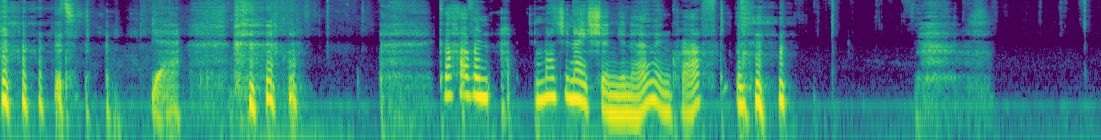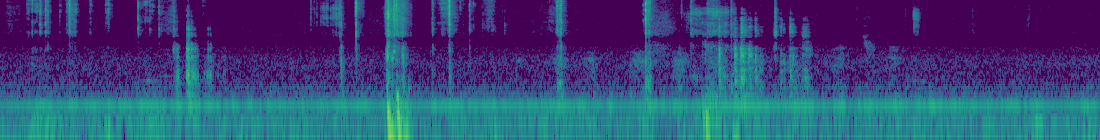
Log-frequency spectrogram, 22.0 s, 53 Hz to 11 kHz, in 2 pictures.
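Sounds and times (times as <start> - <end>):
faint steady hum: 0.0 - 22.0
scissors snipping paper: 10.6 - 12.6
paper rustling: 17.4 - 19.1.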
